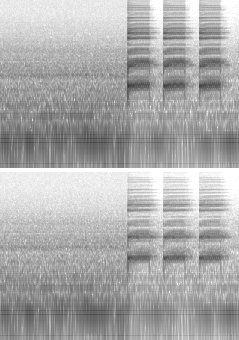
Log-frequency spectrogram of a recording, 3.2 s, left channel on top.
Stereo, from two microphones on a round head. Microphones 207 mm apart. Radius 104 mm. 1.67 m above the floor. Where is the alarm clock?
50° left (ahead or behind), 1.3 m.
